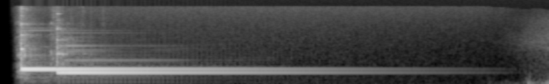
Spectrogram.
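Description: Two-note ding-dong doorbell chime: a higher note, then a lower one a fraction of a second later, both ringing on and fading away over about three seconds.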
